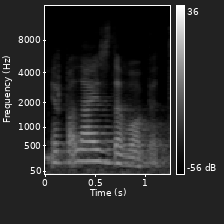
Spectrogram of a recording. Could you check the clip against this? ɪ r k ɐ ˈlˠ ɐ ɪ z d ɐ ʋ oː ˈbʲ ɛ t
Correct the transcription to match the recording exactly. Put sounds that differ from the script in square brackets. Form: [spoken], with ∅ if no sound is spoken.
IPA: ɪ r [p] ɐ ˈlˠ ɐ ɪ z d ɐ ʋ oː ˈbʲ ɛ t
